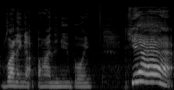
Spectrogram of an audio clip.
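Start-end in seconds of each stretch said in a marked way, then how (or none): 1.7-2.3 eager agreement. A narrator's reading. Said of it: "added Michael".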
